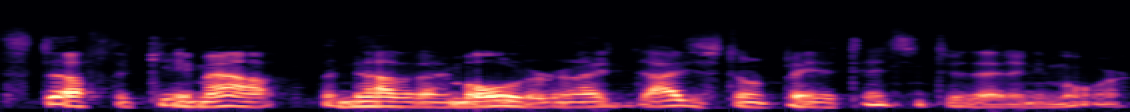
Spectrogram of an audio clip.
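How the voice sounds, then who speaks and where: A man with an American accent at a fairly quick pace, with noticeable background noise. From Montana, US. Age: 60s. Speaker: retired farm-raised family elder. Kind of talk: family oral history interview.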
